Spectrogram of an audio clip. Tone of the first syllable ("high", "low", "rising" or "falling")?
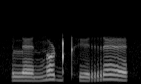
low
